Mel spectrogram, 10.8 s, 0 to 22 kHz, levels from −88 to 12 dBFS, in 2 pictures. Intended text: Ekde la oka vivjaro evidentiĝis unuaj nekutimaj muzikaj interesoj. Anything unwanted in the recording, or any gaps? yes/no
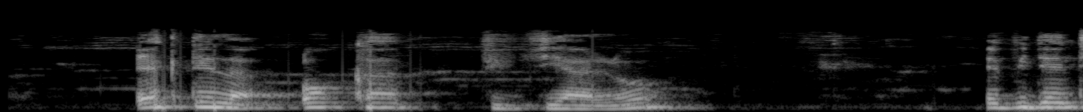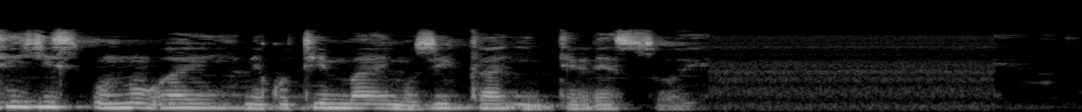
no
